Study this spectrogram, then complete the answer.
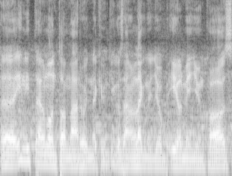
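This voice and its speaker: A man's medium-pitched voice at a moderate pace, ordinary pitch variation, audible room echo and crowd noise in the background. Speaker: folk dance teacher and choreographer. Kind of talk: interview. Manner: halting, many fillers.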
